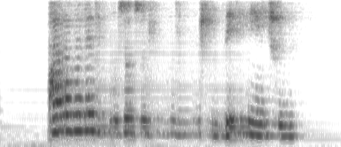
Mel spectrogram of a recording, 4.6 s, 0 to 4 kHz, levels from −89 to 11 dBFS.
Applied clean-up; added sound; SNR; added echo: neural mask model DeepFilterNet 3.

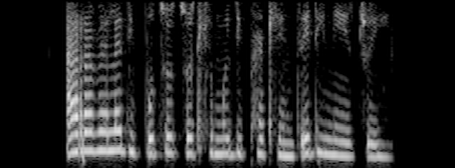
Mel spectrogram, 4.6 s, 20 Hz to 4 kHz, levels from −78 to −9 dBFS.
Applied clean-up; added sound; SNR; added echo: none; none; none; none.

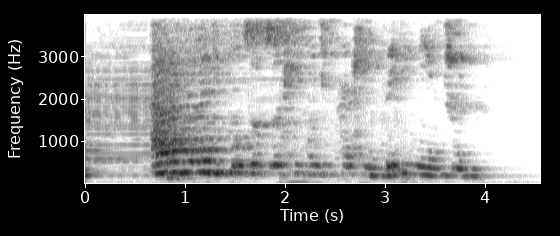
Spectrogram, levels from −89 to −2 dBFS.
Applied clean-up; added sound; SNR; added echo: classical method WPE with log-MMSE.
